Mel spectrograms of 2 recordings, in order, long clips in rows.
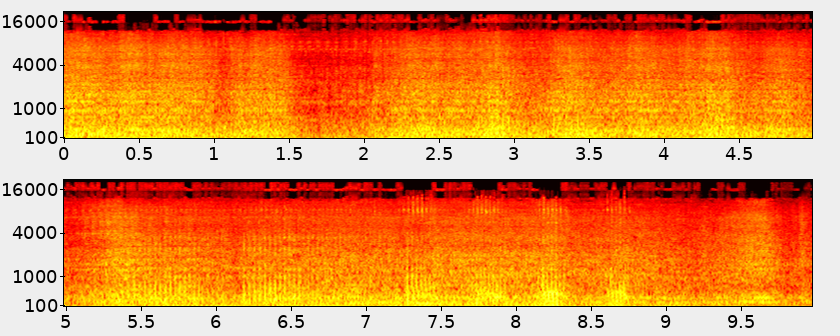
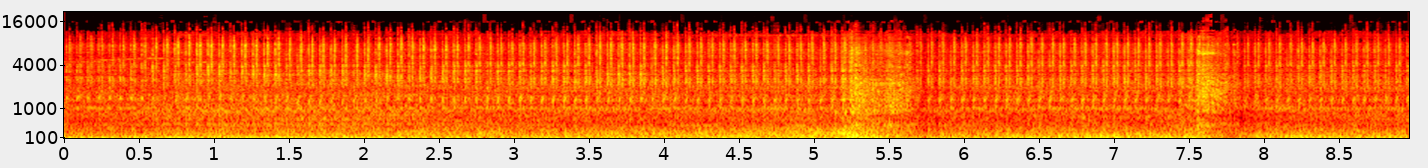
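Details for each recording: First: Yamaha Aerox 155 scooter after replacing rocker arm to cure engine tapping noise: smooth, slightly wavering idle with no top-end ticking; valve gear now quiet and healthy. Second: Yamaha Aerox 155 scooter, noisy engine, still ticking with the CVT cover removed: busy, rapid, sharp metallic ticking over a steady idle up top; worn, loose exhaust rocker arm bearing chattering in the valvetrain.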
